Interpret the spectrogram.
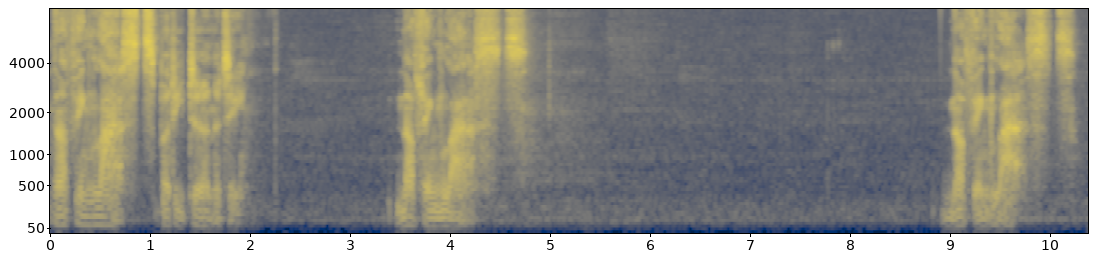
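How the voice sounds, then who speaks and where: Gravelly, abyssal-deep immortal being. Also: male voice, steady tone, sharp tone, exaggerated voice. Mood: grave, foreboding. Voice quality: gravelly, breathy rasp. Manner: solemn, deliberate, archaic grandiose phrasing. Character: ominous immortal being tempting mortals, grave and condescending. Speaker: voice actor. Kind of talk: theatrical villain monologue, repeated takes.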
